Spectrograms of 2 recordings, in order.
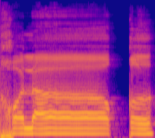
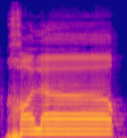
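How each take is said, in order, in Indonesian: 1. Qaf di akhir memantul dengan bunyi k yang ringan. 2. Qaf di akhir memantul dengan bunyi yang tebal dan dalam.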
